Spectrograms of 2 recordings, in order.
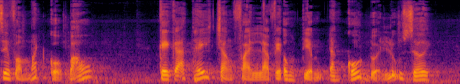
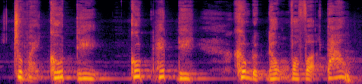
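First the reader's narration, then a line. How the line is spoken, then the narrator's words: Frenzied loud shriek. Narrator (Vietnamese): Ông Tiệm điên loạn cầm chiếc cuốc bổ vào lũ rơi và rít lớn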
